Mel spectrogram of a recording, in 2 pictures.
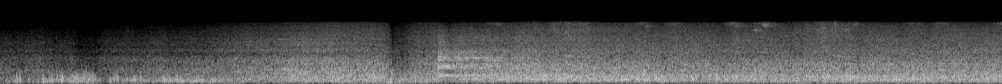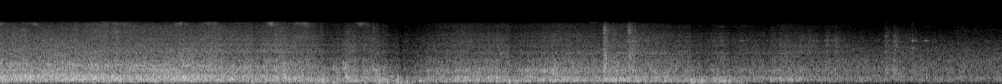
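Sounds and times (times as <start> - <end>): train passing at speed: 0.0 - 20.0.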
